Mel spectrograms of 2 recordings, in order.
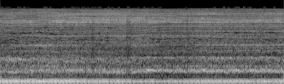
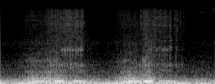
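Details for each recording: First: Junkyard 5.3 V8 Camaro (TH400, stage 2 cam, 92mm throttle body, HP Tuners tune) on a cold start in the mid-30s °F: a steady, even low rumble with no knock, miss or hunting. Normal cold idle, a little rough at first, then it cleans up. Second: Junkyard 5.3 V8 Camaro with 92mm throttle body and HP Tuners, running poorly after a burnout: with MAP sensor unplugged in limp mode, two sluggish revs that hesitate and drop back; owner suspects a bad MAP sensor.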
